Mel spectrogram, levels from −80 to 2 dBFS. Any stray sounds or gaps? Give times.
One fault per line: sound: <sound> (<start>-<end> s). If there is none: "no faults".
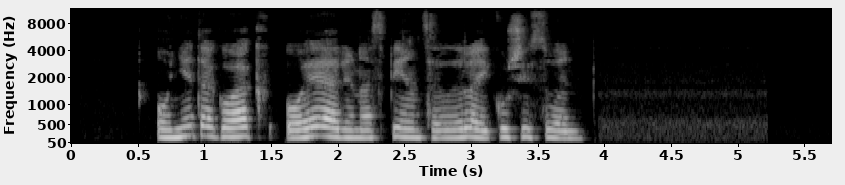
no faults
